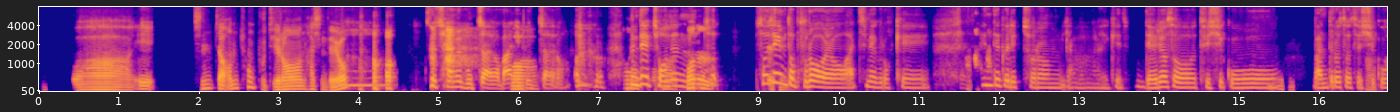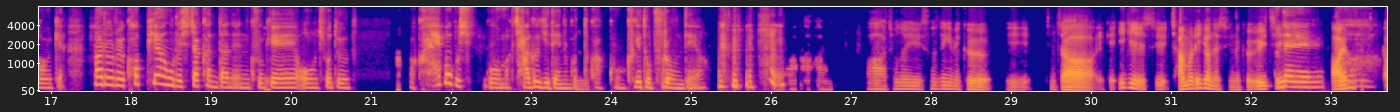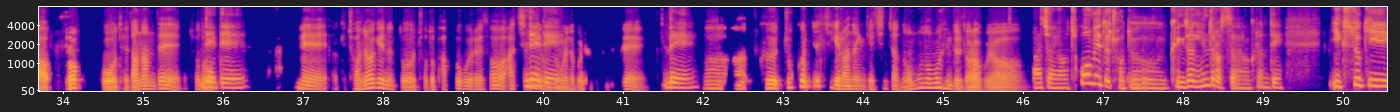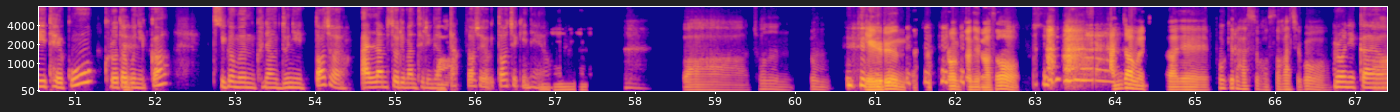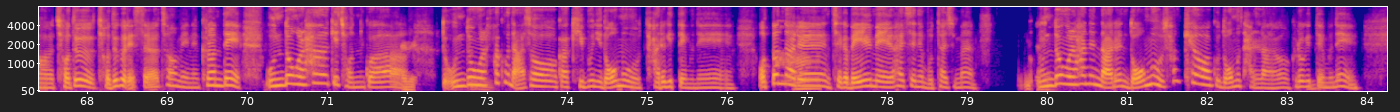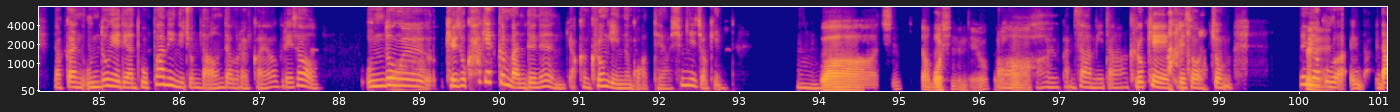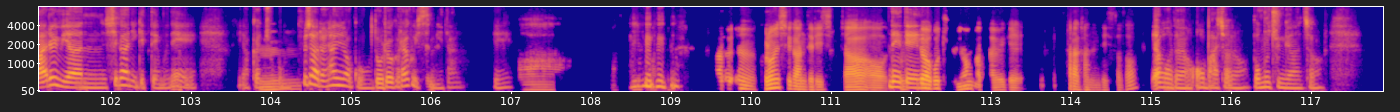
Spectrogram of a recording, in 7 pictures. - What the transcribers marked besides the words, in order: tapping; other background noise; laugh; laugh; unintelligible speech; laugh; gasp; laugh; unintelligible speech; laugh; laugh
- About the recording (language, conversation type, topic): Korean, unstructured, 하루 중 가장 행복한 순간은 언제인가요?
